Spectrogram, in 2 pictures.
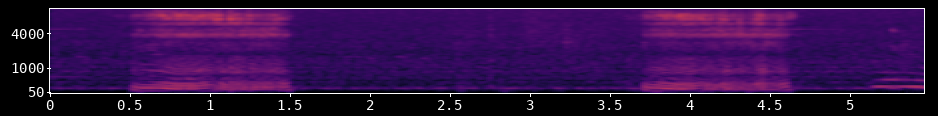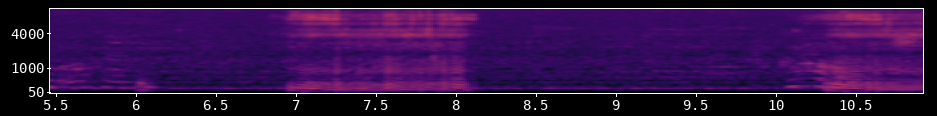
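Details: Dog snoring with wet, bubbly, fluttering snores at each breath, roughly four in ten seconds, over steady room hum; likened to a wet fart.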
